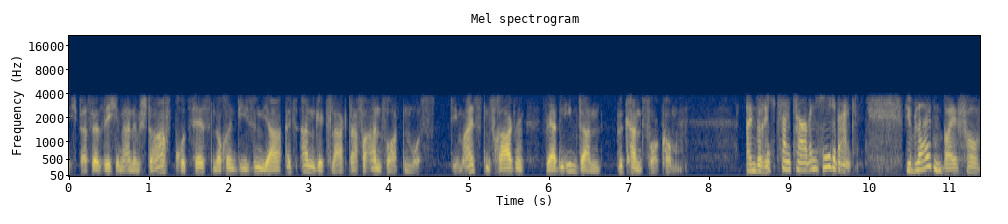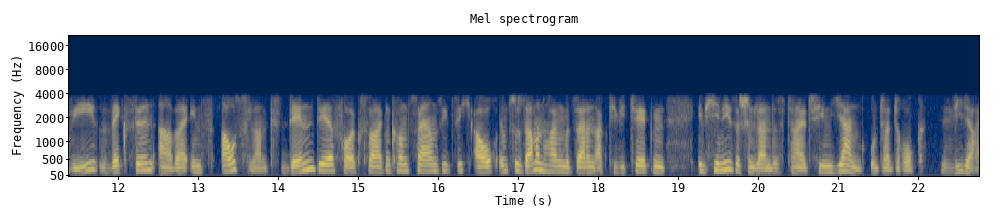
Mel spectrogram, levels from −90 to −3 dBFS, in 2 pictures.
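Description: From the start to the end of the clip, the speech carries the sound of an AMR narrowband mobile codec. Nothing passes above 3.7 kHz, and the usable band sits between about 250 Hz and 3.5 kHz, giving the thin, boxy quality of a phone line. The codec damage is plainly audible: the voice is rebuilt from a vocal-tract model excited by sparse pulses, so it turns buzzy and synthetic. The degree of artefacting points to a mid-rate mode, around 10.2 kbps.

From 8.73 s to 9.99 s, a section plays at the wrong speed, running 1.64 times faster than the surrounding audio. Because speed and pitch move together, the voice jumps up by close to ten semitones and sounds hurried and chipmunk-like. It drops back to normal rate and pitch at 9.99 s. The likely cause is that this stretch was played or edited against the wrong clock rate.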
